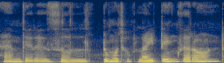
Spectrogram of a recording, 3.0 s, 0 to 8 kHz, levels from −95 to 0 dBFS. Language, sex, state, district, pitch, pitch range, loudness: English, female, Karnataka, Bangalore, 185 Hz, 175-240 Hz, -15 LUFS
